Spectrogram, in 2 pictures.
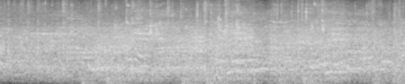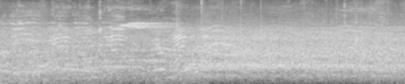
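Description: A basketball dribbled on a hardwood court, bouncing repeatedly from about a second in, over arena crowd noise and voices.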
